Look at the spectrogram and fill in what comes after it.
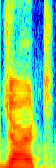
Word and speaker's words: Jart: The D is silent, so it's just Jart.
